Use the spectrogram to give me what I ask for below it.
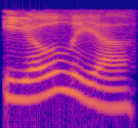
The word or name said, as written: Aeolia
